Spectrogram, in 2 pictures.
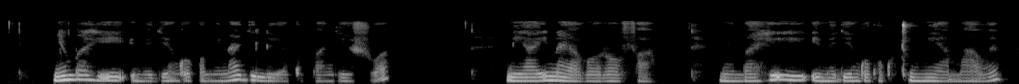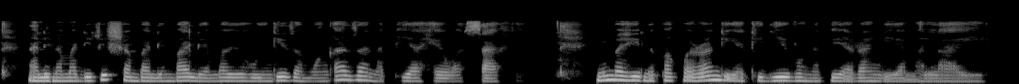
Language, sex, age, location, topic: Swahili, female, 25-35, Nairobi, finance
